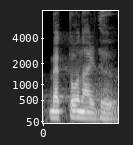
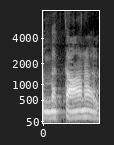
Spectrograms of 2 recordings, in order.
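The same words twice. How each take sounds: First: The name is said with a Korean accent. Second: The name is said with an American accent. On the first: "한국에 가면 뭐라 그래요?" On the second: "우리가 미국에서 맥도날드 그러지만"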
